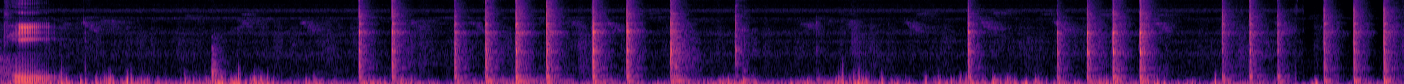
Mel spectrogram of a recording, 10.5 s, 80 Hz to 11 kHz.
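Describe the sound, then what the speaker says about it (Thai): A hammer taps sharply again and again in quick, uneven bursts, close by, driving a new seal onto the rear axle of a Kubota L3408DI tractor, with a low mechanical rumble between strikes. "แล้วก็นำซีนตัวใหม่มาใส่เข้าไป ใช้ค้อนเคาะให้เข้"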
